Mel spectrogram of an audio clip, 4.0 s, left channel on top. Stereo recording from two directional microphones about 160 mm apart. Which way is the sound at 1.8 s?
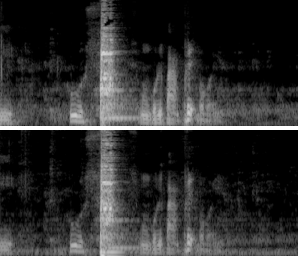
5° left (ahead or behind).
